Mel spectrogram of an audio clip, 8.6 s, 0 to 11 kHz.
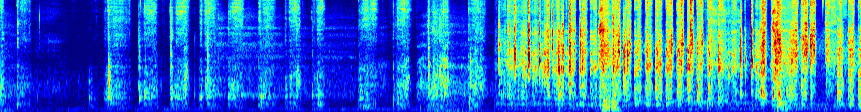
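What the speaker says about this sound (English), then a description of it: "Take a rag, get our brush, get all this crud away from the opening in the tank." Stiff brush scrubbing rust debris and crud away from the opening of an Audi A4 fuel tank, starting with scattered rubbing strokes, then a loud, dense, continuous rasping scrub up close with no talk.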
